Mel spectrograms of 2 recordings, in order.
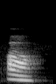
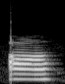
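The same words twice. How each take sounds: First: The pitch falls from high to low. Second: The pitch stays level and flat. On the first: "nada menurun" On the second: "Nada pertama nada datar"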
